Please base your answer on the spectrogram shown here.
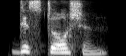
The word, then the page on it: distortion: Indian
